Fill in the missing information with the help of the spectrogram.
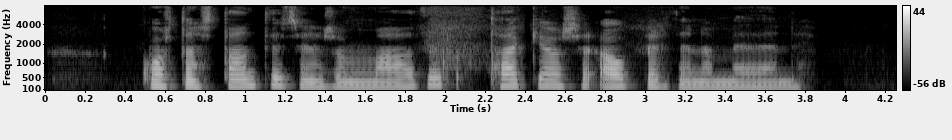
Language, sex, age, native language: Icelandic, female, 50-59, Icelandic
